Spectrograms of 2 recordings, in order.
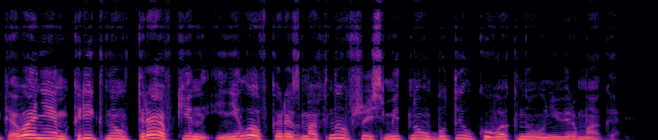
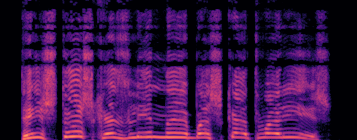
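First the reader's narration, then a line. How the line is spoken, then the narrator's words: Shrill shout. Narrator (Russian): визгливо закричал Дутов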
